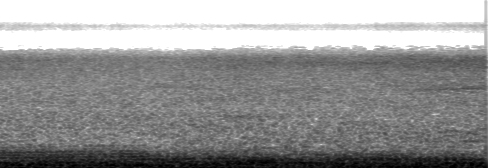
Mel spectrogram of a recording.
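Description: Superbike engines running in the pit lane: a steady, loud low rumble.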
